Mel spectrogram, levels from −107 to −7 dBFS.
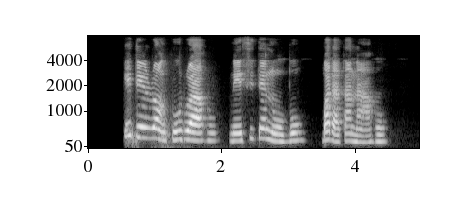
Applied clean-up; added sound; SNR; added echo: neural mask model DeepFilterNet 3.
